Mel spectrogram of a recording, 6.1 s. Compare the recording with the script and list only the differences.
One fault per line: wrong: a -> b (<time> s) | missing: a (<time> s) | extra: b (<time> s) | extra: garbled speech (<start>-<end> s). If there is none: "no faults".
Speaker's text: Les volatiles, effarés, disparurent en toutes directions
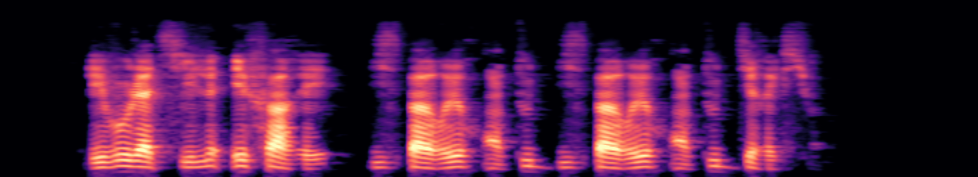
extra: disparurent en toutes (3.5 s)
